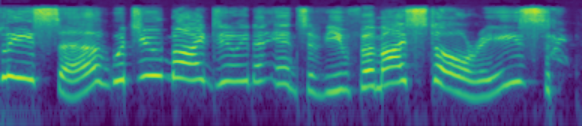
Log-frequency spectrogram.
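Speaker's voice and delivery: very high, drawn-out, put-on British accent. Asking someone politely for an interview for your stories, in a British accent. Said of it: "because that was a British accent".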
